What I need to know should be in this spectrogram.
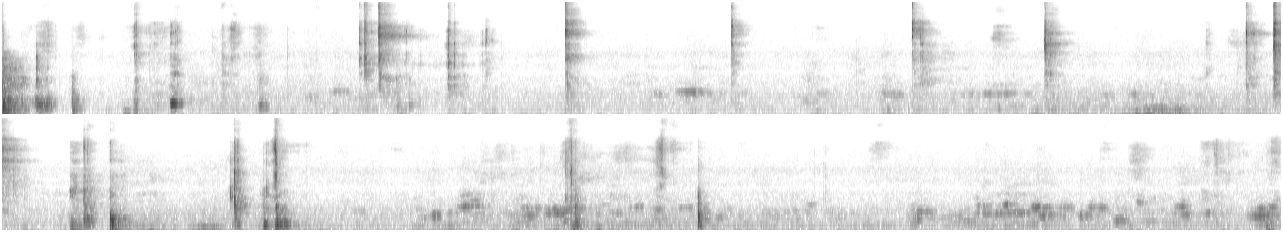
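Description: Plastic toy pieces click and tap as hands handle them.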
